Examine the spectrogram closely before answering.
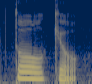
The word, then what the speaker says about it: Tokyo: "Tokyo no jinkou" "Tokyo" é "Tóquio" e a pronúncia de "Tokyo" é "Toquio" "Tokyo no jinkou" e "jinkou"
